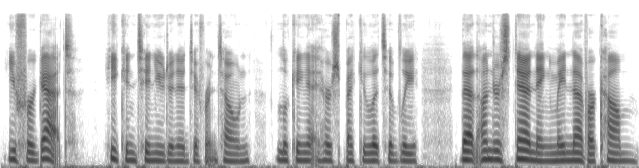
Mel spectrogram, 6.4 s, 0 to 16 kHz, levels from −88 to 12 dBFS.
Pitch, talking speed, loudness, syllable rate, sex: 170 Hz, 160 wpm, -19 LUFS, 5.9 syllables/s, female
